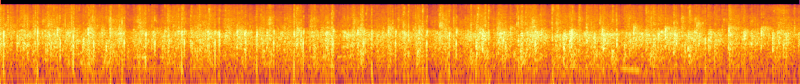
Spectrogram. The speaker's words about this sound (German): Und ich glaube, dein Einsatz, dein Engagement und das Teilen von dieser Geschichte heute Abend hat einen ersten Applaus schon mal verdient.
